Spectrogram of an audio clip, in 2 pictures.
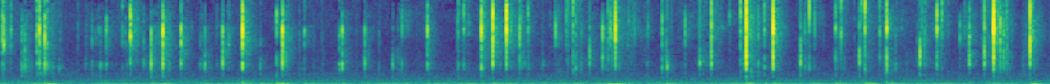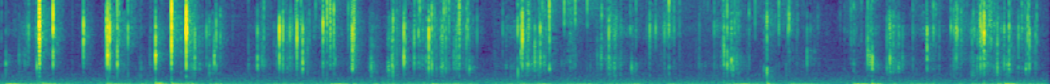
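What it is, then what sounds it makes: Rhinestone-covered panel. Long white nails scratch and tap across a solid, flat panel densely covered with faceted clear rhinestones, likely acrylic, as the hands move over the gems. The result is a dense, continuous stream of quick, bright clicks and scratchy ticks that die away almost instantly, over a steady low hum.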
